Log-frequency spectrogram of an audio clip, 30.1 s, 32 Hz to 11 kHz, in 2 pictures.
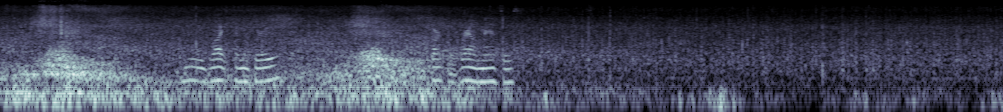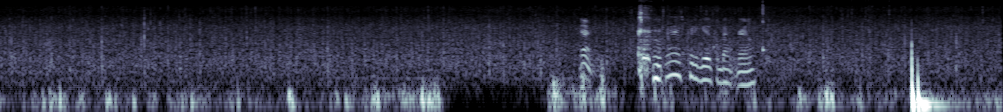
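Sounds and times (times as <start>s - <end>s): rain on a canopy tent: 0.0s - 30.0s
low rumbles: 25.0s - 30.0s.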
